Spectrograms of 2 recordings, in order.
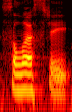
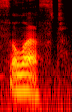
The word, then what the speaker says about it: Celeste: our um hint because you don't pronounce my first name celesti it is Celeste and then I got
